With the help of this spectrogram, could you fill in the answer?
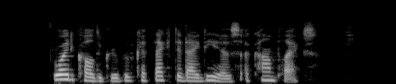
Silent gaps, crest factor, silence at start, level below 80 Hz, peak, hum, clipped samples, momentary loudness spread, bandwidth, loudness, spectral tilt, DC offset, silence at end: none; 20 dB; 0.55 s; -66 dBFS; -6 dBFS; none; under 0.1%; 11 LU; 7.6 kHz; -25 LUFS; -5 dB/octave; under 0.1%; 0.85 s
